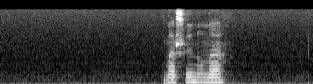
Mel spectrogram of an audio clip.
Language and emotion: Russian, neutral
